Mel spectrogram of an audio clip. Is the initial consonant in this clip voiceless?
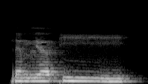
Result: no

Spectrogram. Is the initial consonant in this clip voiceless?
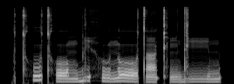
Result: yes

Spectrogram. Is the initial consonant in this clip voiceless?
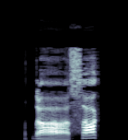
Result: no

